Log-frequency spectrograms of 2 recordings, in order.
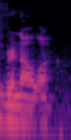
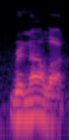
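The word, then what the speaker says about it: Rennala: Yeah, it is Ranala. Okay, so I was actually saying it correctly. Reinella, queen of the full moon.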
